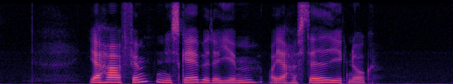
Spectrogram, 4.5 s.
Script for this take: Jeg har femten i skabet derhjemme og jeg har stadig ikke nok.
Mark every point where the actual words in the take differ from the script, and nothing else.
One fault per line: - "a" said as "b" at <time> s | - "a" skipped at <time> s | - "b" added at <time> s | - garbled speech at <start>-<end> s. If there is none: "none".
none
